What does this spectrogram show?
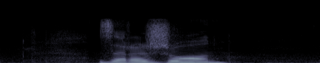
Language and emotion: Russian, angry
